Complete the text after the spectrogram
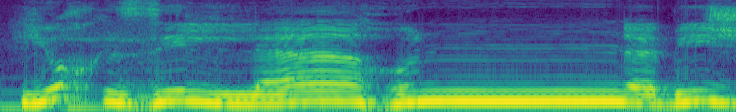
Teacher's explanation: لفظ اللہ سے پہلے زیر ہے تو ہم نے لفظ اللہ کو باریکی سے پڑھا ہے، نہ کہ پر کر کے.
